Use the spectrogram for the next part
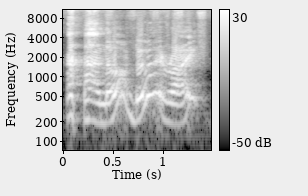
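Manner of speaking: said through a laugh. Real, not acted. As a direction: laugh while insisting.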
